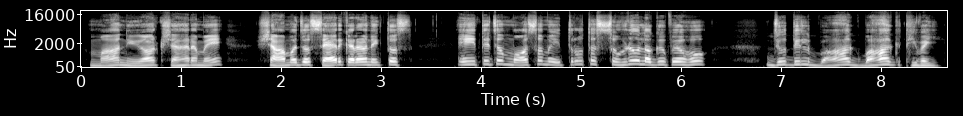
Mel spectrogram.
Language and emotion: Sindhi, happy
